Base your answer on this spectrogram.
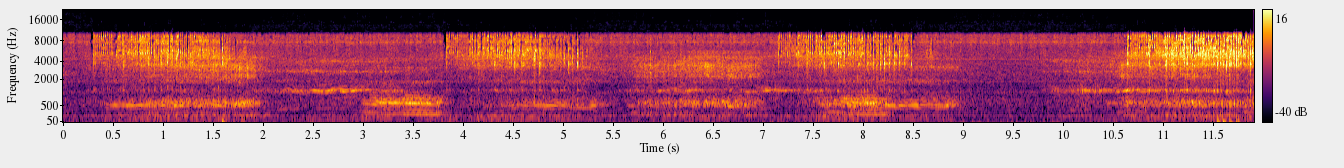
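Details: Rhythmic rasping snores at about 16 breaths a minute, overlapping from more than one sleeper, from a group of five girls on holiday, after a nightclub and alcohol; snoring.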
